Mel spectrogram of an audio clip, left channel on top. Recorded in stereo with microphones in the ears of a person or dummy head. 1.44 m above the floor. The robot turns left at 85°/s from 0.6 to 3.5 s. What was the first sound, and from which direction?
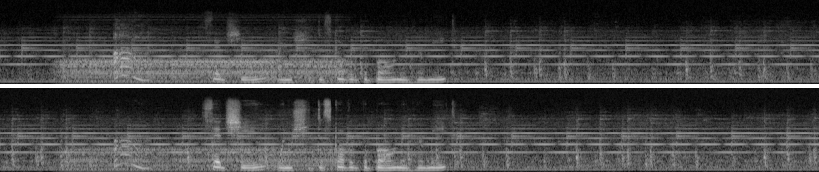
A man speaking, 45° left.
